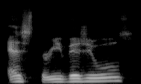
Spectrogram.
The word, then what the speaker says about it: SIII Visuals: It's pronounced S3 visuals, but it's spelled SIII, Roman number three, in the word visuals.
